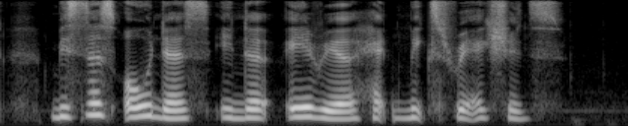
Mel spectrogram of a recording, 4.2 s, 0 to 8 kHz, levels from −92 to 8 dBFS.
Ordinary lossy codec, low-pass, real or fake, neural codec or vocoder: none; none; real; none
